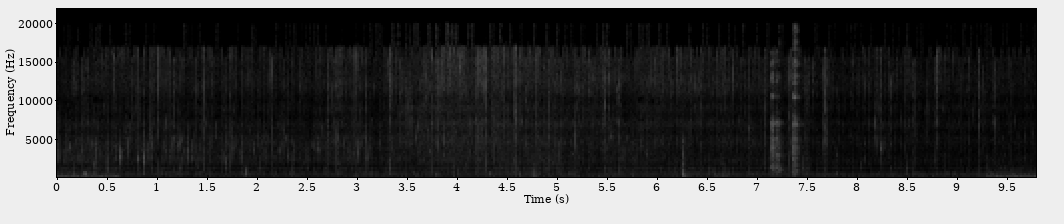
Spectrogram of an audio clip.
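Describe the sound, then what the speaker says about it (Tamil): Small and large onions sauté in hot oil for a Pondicherry-style fish curry, making a steady, soft crackling sizzle up close, with a few brief louder stirring scrapes and no voices. "இது கூட இப்போ பெரிய வெங்காயத்தையும் சேர்த்து ஆட் பண்ணி வதக்கி விட்டுக்கலாம்"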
